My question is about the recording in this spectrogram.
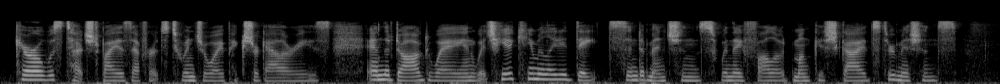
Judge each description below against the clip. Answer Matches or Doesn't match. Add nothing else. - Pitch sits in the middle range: Matches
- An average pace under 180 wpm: Matches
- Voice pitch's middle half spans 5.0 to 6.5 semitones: Doesn't match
